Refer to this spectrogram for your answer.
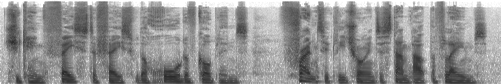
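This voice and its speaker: A man's voice: fairly low pitch, breathy edge, no room sound. An actor playing an earnest young male wizard student, in video game dialogue. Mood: somber. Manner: earnest, measured storytelling.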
